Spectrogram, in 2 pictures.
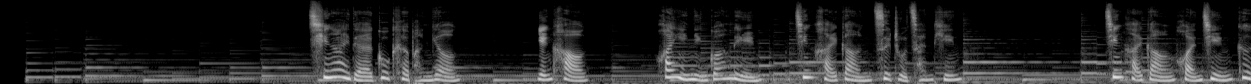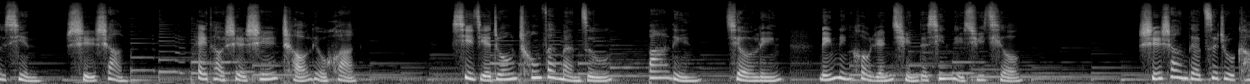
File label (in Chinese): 专业女声10, 企业广告【大气沉稳】; 中文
